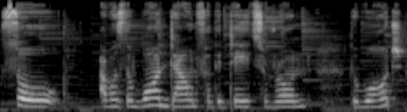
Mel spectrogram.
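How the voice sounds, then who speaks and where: A woman with a Nigerian accent speaks straight to her viewers in a somewhat high voice. She is emphatic and frank, making her points like a personal vlog and punctuating them with rhetorical questions. Faint music plays behind her. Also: fairly even intonation, measured pace, dark tone. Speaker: senior nurse and vlogger. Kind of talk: candid vlog monologue to viewers.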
